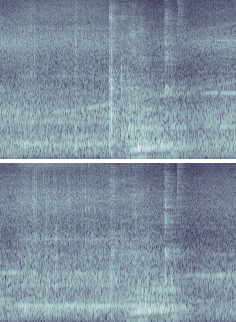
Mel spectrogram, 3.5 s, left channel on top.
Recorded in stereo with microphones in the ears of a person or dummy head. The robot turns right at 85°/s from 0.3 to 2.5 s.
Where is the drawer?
130° left, 0.6 m; by 2.8 s 160° right, 0.6 m.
